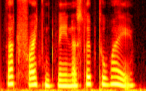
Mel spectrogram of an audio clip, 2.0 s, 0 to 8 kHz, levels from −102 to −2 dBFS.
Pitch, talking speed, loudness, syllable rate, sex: 205 Hz, 215 wpm, -18 LUFS, 7.0 syllables/s, female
